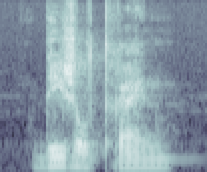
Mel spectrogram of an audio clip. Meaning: diesel train
- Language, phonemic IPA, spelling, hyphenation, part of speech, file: Dutch, /ˈdi.zəlˌtrɛi̯n/, dieseltrein, die‧sel‧trein, noun, Nl-dieseltrein.ogg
